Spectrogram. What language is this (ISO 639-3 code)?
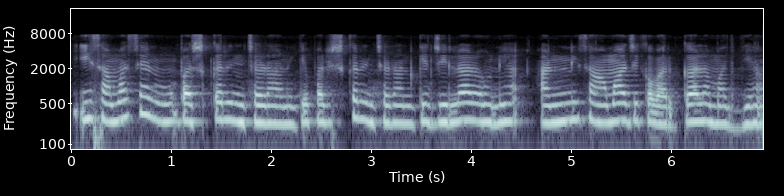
tel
